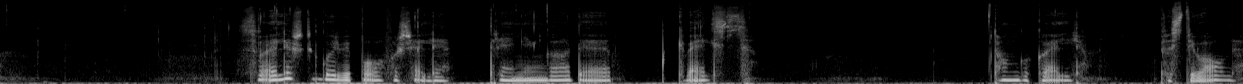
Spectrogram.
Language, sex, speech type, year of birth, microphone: Norwegian, female, spontaneous, 1951, Sennheiser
